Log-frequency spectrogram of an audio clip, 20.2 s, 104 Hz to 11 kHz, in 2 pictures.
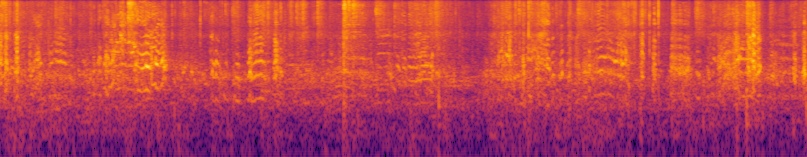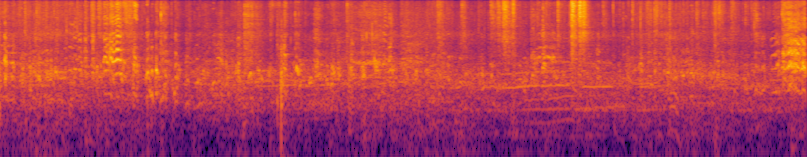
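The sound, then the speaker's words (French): A dense chorus of many hens clucking and squawking continuously, loud, inside a building where about 4,200 hens are being unloaded, with overlapping calls and occasional sharper cackles, and faint human voices underneath. “Là, on a, on a euh, déchargé 4200 poules, juste 200 euh, coques.”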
